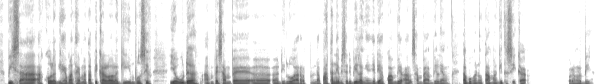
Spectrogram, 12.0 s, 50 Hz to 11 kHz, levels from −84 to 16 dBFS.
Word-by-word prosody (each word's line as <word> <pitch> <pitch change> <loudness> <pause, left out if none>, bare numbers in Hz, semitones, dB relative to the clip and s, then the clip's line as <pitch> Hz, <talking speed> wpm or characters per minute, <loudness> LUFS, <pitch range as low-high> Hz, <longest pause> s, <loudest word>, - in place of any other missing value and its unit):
bisa 115 +2 +4
aku 115 +1 +2
lagi 110 0 0
hemat-hemat. 115 -2 -1
Tapi 115 +4 +1
kalau 110 -2 +5
lagi 110 +3 -2
impulsif, 115 +5 -1 0.4
iya 115 -2 +6
sudah 135 +2 +6
sampe-sampe, 110 +1 -1 0.3
eee, 95 -1 -1
di 95 - -5
luar 95 -1 0
pendapatan, 105 - -2
ya, - - +1
bisa 110 +1 -5
dibilang, 125 +6 +3
ya. 105 - -6
Jadi 110 +5 +2
aku 110 +2 0
ambil 110 0 -1
a 115 +2 -2
sampai 105 0 -5
ambil 100 0 -7
yang 95 -1 -5 0.3
tabungan 105 -1 +1
utama 105 +1 -2
gitu, 115 +1 -5
sih, - - -6
Kak. - - -1 0.8
Kurang 90 -1 -7
lebih. 95 +2 -10
110 Hz, 165 wpm, -25 LUFS, 100-115 Hz, 0.8 s, iya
